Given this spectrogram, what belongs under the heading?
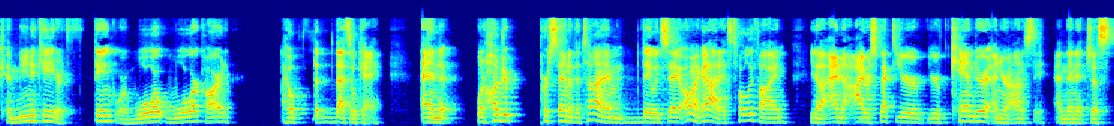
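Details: Stuttering in an adult man who has stuttered since childhood and was bullied for it while growing up.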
